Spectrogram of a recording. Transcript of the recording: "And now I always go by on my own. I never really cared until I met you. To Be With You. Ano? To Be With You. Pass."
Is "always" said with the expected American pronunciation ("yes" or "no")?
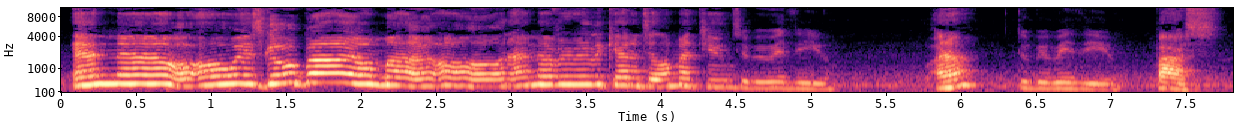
yes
